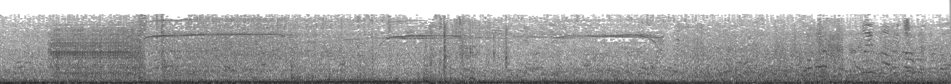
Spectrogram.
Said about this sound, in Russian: Толпа – это было записано на рынке в Минске, например. Свист, конечно же, подложили, поскольку это усиливает эффект. Ну, это логичный свист, наверное, свистели. Может быть.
